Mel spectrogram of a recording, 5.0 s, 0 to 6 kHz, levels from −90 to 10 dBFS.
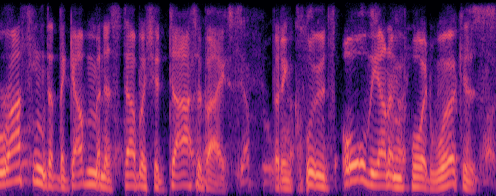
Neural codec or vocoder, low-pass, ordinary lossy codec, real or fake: codec, 16 kHz, 4 kbps, FunCodec, trained on LibriTTS, 50 frames a second; 5.4 kHz; Opus, 24 kbps; fake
